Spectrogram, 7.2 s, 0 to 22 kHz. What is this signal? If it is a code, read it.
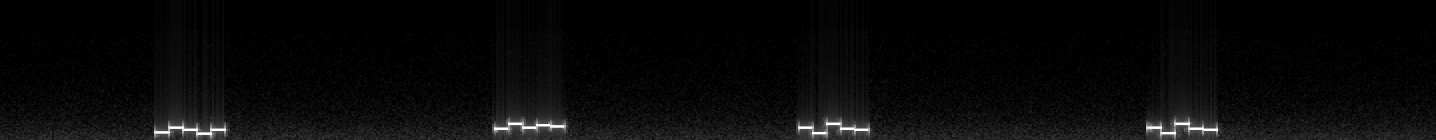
Five-tone selective call (ZVEI), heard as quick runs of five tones, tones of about 70 ms. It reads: 38616 77809 82276 82276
